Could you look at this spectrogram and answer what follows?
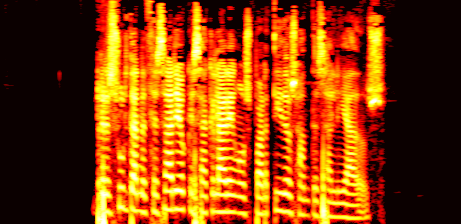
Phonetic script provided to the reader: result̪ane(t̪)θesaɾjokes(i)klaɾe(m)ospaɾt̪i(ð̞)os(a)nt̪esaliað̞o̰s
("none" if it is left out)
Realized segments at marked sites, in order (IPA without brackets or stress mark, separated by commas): none, a, ŋ, ð̞, a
